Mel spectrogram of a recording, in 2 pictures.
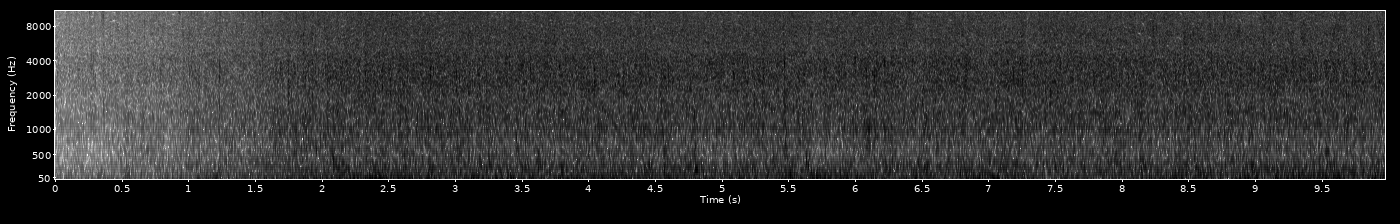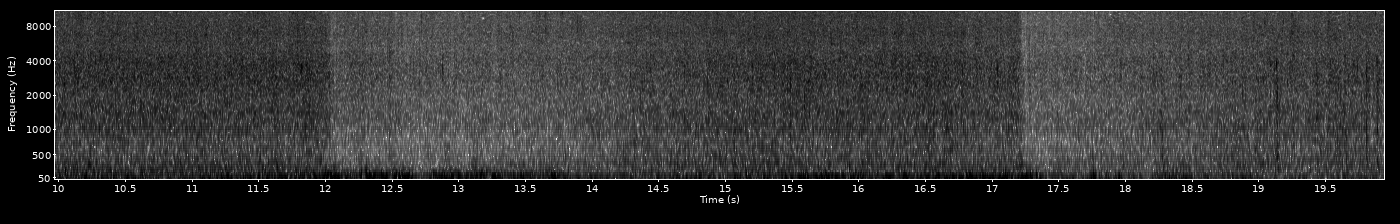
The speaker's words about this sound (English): But let's hear some more Rain, and we'll transition.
